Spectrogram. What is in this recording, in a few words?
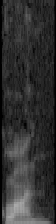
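"guan2", Chinese; Cours-de-Chinois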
